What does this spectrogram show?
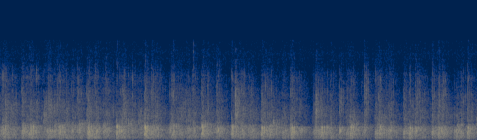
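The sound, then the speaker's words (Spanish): A crowd applauds for the Father, the Son and the Spirit, a dense wash of many hands clapping steadily at an even level for several seconds, with no one speaking over it. “Un aplauso al Padre, al Hijo y al Espíritu.”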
